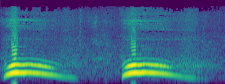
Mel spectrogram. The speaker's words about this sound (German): Da war er wieder, der Ruf aus ihrem Traum. Wer schrie da? Schrie da etwa eine Eule?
